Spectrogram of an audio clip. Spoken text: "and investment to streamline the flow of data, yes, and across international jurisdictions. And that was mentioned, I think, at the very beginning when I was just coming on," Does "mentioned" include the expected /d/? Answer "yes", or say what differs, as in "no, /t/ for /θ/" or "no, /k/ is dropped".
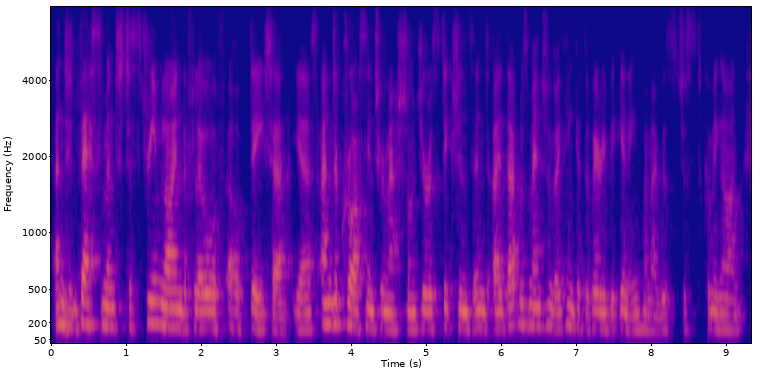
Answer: yes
